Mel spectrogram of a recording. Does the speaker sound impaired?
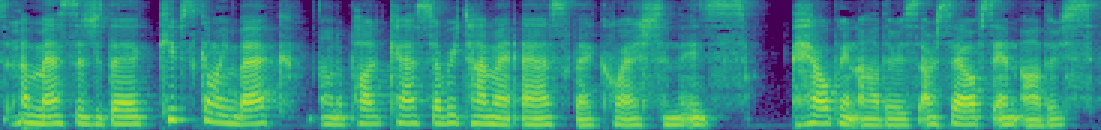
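No.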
